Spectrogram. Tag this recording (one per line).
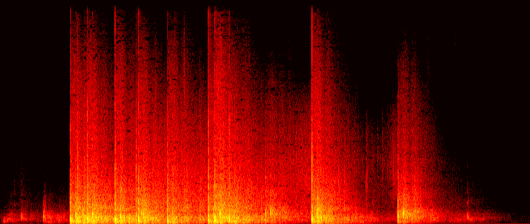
explosion
boom
new
fireworks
